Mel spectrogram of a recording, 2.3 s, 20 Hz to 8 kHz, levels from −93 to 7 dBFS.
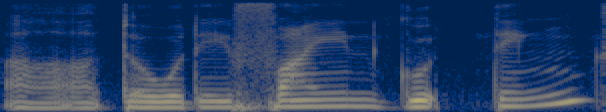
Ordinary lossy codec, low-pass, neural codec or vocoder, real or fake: none; 7.2 kHz; none; real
